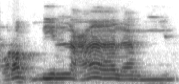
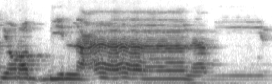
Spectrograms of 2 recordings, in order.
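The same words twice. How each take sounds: First: The vowel is held for two beats. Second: The vowel is stretched to three beats. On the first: The speaker calls it right. "itu sudah dua harokat" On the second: The speaker calls it wrong. "itu udah jadi tiga sebenarnya"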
